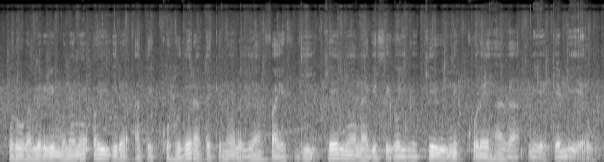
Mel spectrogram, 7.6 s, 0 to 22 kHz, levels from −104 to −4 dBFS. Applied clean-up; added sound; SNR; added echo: none; Applause / Cheering; 19 dB; none.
